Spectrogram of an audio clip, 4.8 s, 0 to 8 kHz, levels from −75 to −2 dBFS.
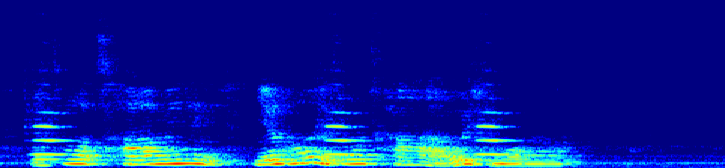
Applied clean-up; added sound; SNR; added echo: none; Wind instrument, woodwind instrument; 11 dB; reverberation time 0.6 s.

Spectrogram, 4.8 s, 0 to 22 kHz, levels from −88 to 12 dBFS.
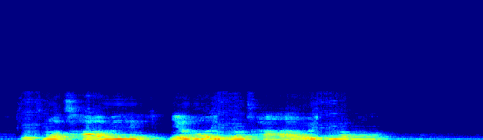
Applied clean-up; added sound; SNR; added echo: neural separator model SepFormer DNS4.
